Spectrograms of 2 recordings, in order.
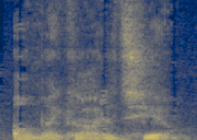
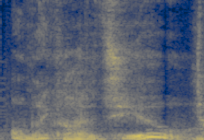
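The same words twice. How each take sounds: First: Soft, stunned recognition; retold hushed awe. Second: Soft parody of a fan, rising at the end; mock echo of awe. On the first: Woman spotting Survivor player at a store, hushed awe. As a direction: imitate a fan saying it under her breath. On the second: Survivor player echoing the starstruck woman, mock awe. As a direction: echo her awe back as a joke. His joking echo of her.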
